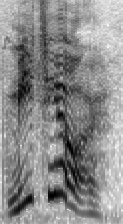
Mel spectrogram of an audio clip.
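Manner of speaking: high, puzzled echo of the word; a blank older lady repeating it back. Retold or imitated. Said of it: "looks at me blankly".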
